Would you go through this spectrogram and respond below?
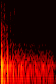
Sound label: footstep subway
